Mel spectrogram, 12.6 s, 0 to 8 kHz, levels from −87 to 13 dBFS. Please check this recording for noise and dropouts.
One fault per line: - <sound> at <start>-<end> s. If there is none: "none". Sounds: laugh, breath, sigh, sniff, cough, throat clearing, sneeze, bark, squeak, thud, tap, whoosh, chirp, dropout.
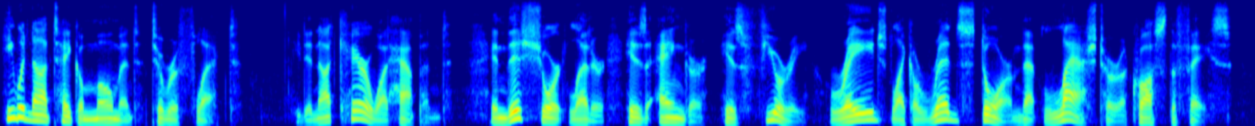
none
